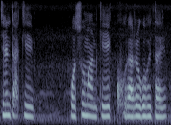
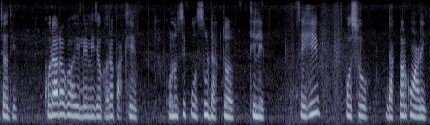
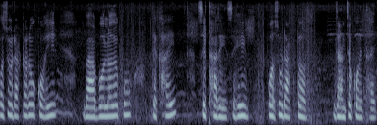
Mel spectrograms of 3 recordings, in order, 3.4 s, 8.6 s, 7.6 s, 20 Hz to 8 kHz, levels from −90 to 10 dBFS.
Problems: constant background noise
